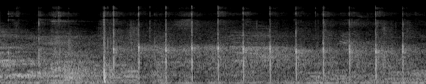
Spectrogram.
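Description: A table tennis ball bounces repeatedly on a table in a quick, even rhythm.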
